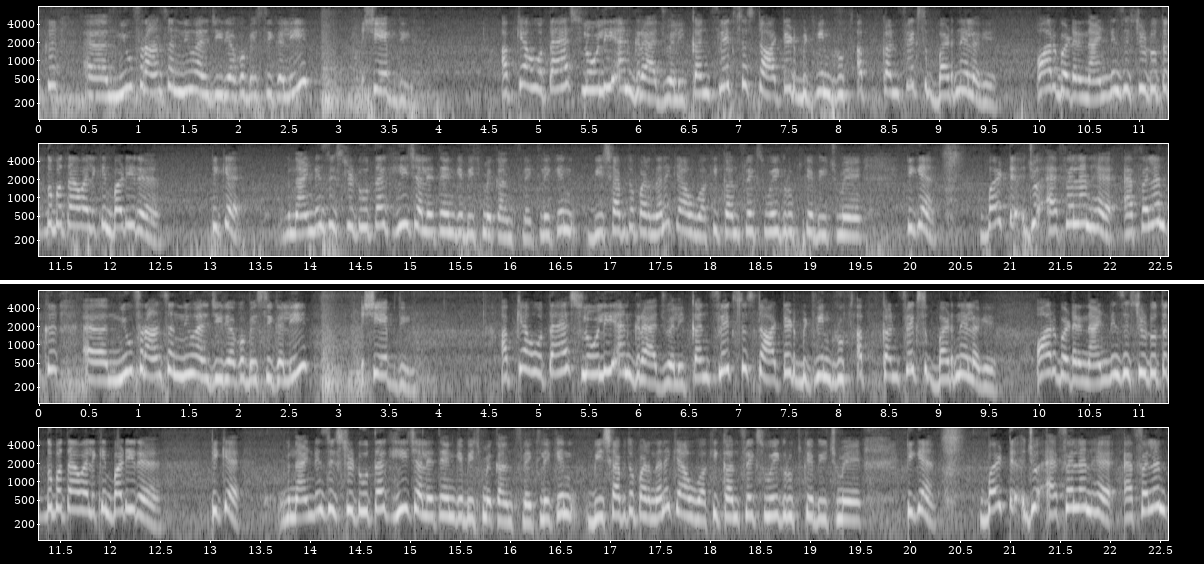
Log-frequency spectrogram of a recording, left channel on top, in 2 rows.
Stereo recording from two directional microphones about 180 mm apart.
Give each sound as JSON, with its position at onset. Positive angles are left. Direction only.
{"t": 0.1, "sound": "a woman's voice", "side_deg": -45}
